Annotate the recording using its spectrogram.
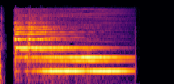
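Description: Notification-bell sound effect: a click, then one bell ding that rings steadily for about a second and a half and cuts off suddenly.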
